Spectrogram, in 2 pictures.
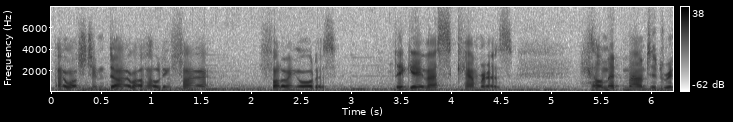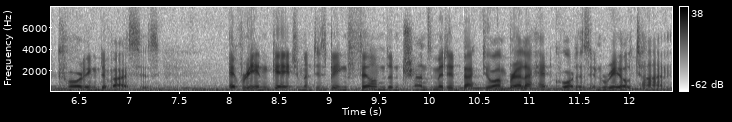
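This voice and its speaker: Man acting a low-voiced, weary mercenary soldier. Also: moderate pace, background noise, close to an everyday voice. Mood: grim, bitter. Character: weary disillusioned male mercenary soldier, bitter and defiant. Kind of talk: audio drama survivor testimony monologue. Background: background music.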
